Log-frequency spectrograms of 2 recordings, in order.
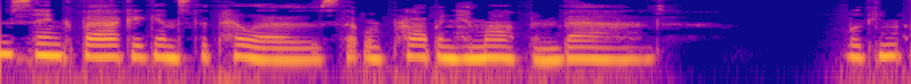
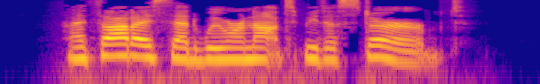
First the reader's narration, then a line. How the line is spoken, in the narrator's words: he snapped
